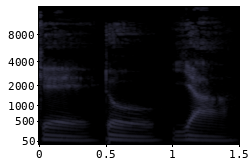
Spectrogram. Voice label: "ketoya", concat syllables; Affixing experiment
